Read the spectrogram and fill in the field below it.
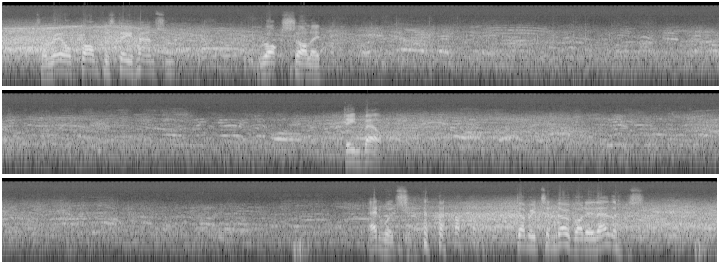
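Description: A large crowd roars and cheers in a stadium, swelling loudly near the end.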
